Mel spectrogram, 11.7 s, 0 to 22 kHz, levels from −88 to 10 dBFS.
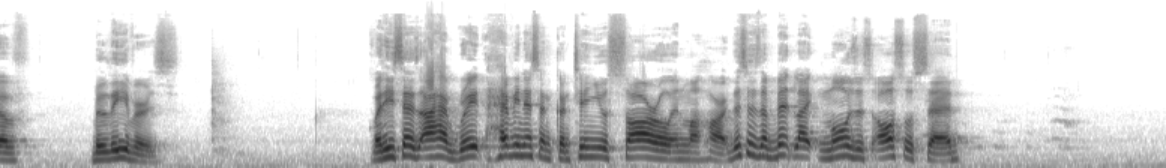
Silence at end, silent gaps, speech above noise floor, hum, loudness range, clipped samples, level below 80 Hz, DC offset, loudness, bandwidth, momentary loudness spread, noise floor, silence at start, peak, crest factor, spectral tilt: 2.05 s; none; 39 dB; none; 7 LU; under 0.1%; -52 dBFS; under 0.1%; -14 LUFS; 15.5 kHz; 8 LU; -53 dBFS; 0 s; 0 dBFS; 16 dB; -5.5 dB/octave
